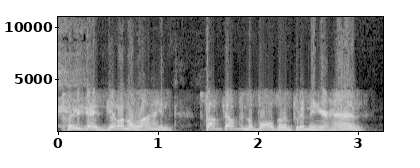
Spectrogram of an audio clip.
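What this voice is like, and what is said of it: Wisconsin accent. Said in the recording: “Wisconsin accent”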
